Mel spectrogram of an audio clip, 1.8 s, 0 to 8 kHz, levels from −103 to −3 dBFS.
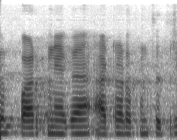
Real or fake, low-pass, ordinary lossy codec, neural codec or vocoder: fake; 7.2 kHz; none; codec, 24 kHz, 3.1 kbps, DualCodec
